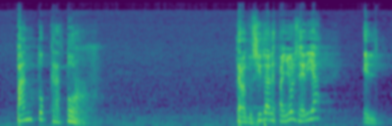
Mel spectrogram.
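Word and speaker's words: Παντοκράτωρ: una palabra que esta palabra es se se pronuncia pantocrator pantocrator traducido al español sería el todopoderoso ahora esta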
